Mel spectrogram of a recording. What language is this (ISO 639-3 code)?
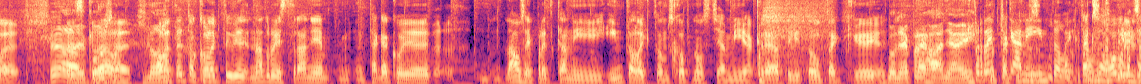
slk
